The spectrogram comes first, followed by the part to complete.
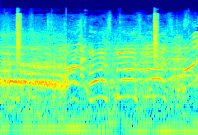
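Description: Voices making short calls that rise and fall in pitch from about a second in, over a steady low bass. Two sharp clicks, one near the start and one near the end.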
